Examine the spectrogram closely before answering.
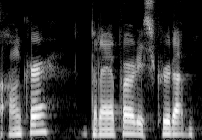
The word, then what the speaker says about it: Anker: wireless charger by anker some people say anchor i like to pronounce anker but i've already screwed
